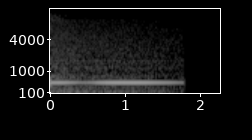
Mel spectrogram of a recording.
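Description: Near silence: the faint dying tail of one held note from the closing piano music, cut off abruptly into total silence near the end.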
